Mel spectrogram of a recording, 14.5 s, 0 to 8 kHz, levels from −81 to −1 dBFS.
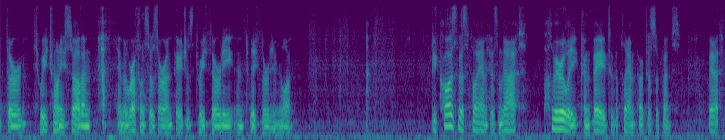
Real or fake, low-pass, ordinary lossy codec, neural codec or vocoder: fake; 7.2 kHz; Opus, 16 kbps; autoencoder, 22.05 kHz, a latent of 192 numbers a frame, VITS, trained on many speakers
